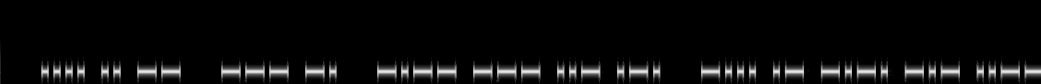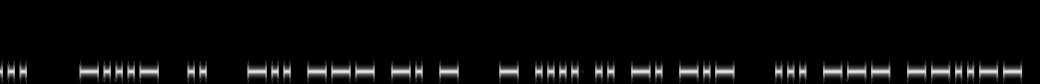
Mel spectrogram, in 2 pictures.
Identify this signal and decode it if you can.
Morse code, heard as a keyed tone, about 20 wpm, 600 Hz. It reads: HIM ON YOUR BACK? <BT> I DONT THINK SO,
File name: cw-books / winnie-the-pooh / winnie-20wpm-page-0098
